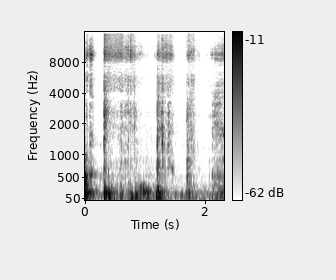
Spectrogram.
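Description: Faint soft clicks and rustles of a deck of tarot cards being handled, dying away to near silence in the second half.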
